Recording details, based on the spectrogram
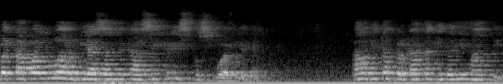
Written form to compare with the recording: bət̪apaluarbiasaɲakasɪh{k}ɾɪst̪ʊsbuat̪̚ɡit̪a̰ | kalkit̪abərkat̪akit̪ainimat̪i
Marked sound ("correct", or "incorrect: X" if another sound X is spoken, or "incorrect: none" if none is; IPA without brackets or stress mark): correct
